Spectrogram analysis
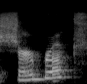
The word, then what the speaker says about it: Sherbrooke: Is it Sherbrooke? I want to make sure I'm pronouncing that correctly.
